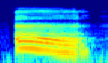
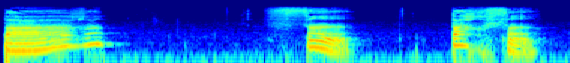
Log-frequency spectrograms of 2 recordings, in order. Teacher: So it's nasal and it's un. So it really goes in your nose. You don't pronounce the M at all.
